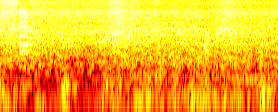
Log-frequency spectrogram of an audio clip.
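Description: Fish roe and spices frying in oil in a metal karai, sizzling steadily while a metal spatula stirs and scrapes the pan. There is one sharp scrape against the metal about a third of a second in.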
